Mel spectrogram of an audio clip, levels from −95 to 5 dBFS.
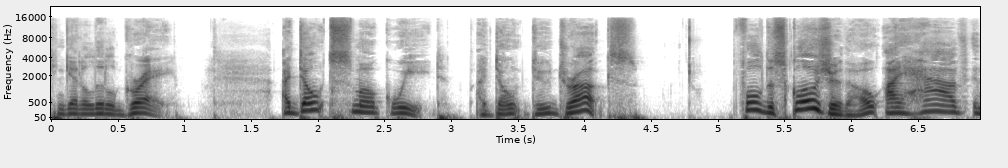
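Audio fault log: No faults are audible at any point in the clip.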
